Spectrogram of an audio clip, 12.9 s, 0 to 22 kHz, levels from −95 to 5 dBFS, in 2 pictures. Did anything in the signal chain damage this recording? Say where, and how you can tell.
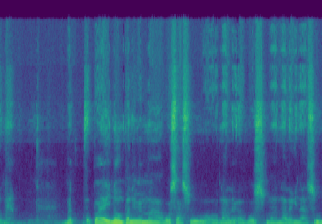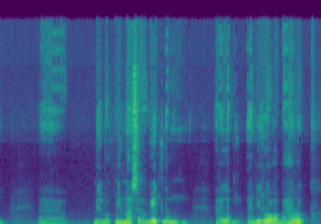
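No, nothing in the signal chain damaged this speech. The Opus voice compression is working as intended in its hybrid mode with fullband coverage, so content reaches up to about 20.1 kHz, and the coding leaves only light traces consistent with a rate around 24 kbps.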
